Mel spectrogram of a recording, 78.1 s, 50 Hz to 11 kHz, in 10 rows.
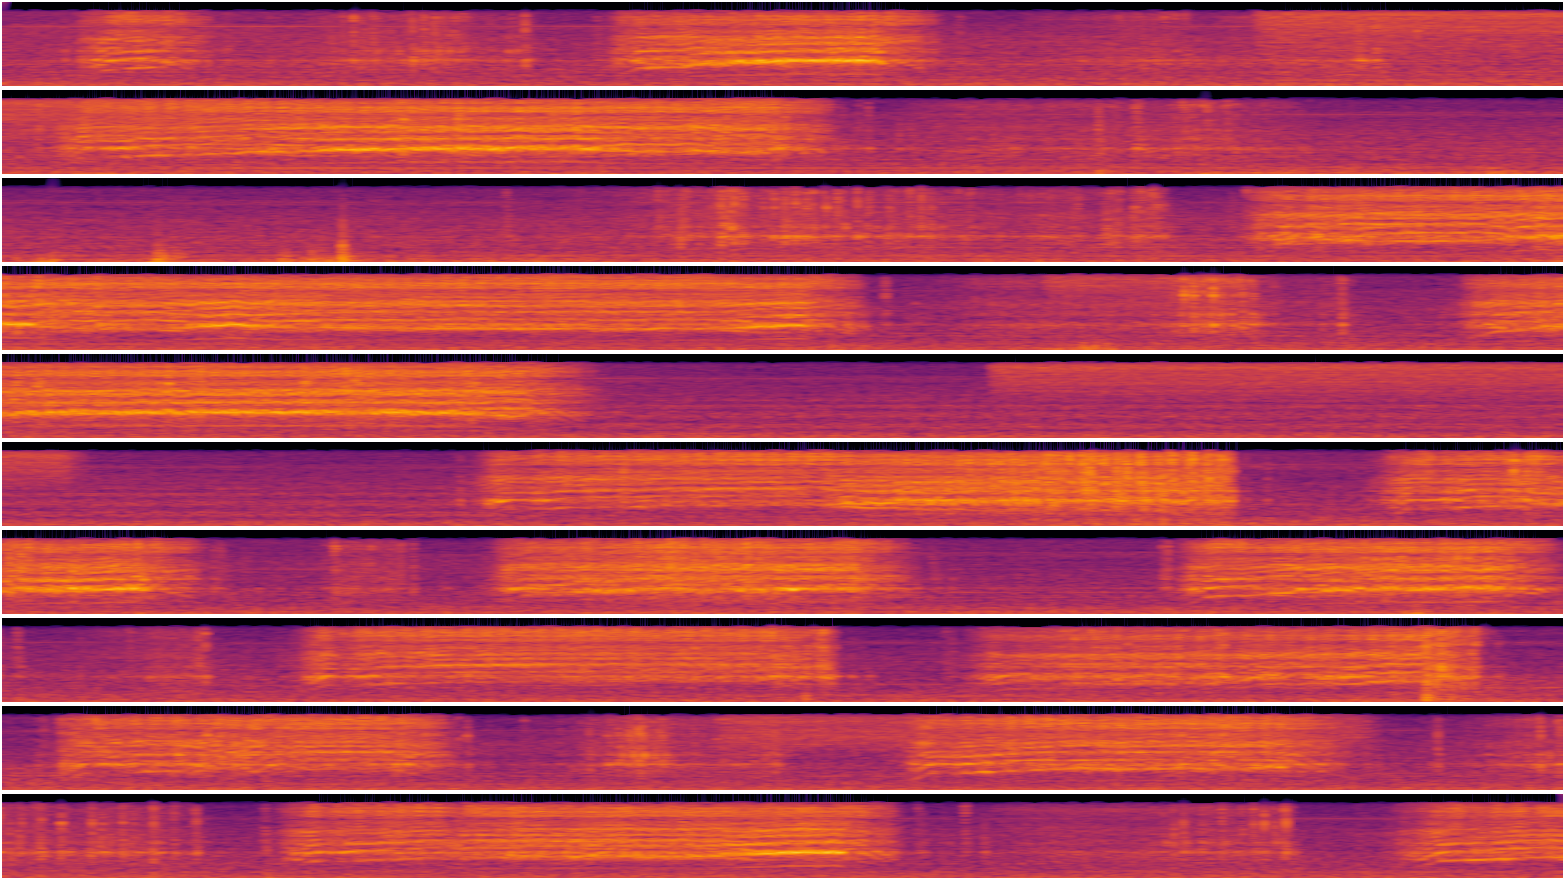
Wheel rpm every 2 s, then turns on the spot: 20, 50, 30, 20, 100, 90, 10, 0, 0, 10, 20, 100, 110, 90, 20, 60, 110, 10, 0, 0, 30, 110, 70, 80, 40, 70, 60, 30, 90, 50, 80, 80, 40, 50, 50, 20, 110, 30, 40.
0-2 4-8 12-14 18-20 28-30 54-56 58-60 64-66 74-76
